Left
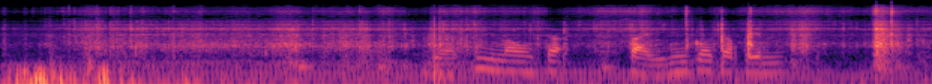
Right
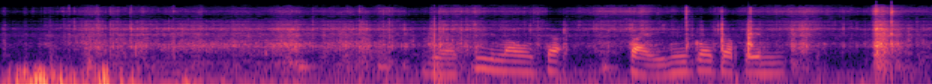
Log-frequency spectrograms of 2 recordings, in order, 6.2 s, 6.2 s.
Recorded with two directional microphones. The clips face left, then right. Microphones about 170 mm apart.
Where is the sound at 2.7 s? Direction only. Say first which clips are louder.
Right 2 dB; 15° right (ahead or behind).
